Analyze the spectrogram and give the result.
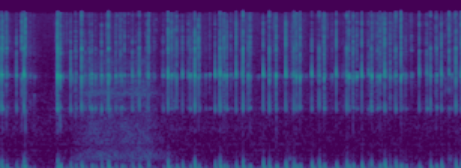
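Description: Fingernails tap and scratch the dark lenses and thin metal frame of round sunglasses. Quick, dry clicks patter in an uneven stream, with a brief soft scratching passage near the middle. Each tap stops almost at once, with a faint thin metallic tone above the clicks.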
